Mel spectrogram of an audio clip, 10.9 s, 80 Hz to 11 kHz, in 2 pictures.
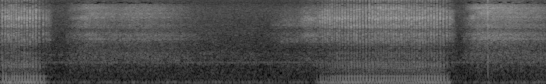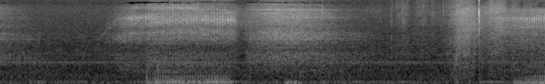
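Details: A large French Bulldog of about 20 kg snores loudly while asleep, with deep rattling inhales and hissing breaths about every three seconds.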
